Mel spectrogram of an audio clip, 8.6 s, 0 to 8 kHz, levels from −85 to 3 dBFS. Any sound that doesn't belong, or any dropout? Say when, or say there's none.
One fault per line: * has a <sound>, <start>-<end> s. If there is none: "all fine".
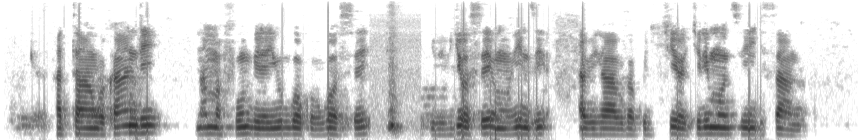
* has a whoosh, 3.9-4.1 s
